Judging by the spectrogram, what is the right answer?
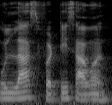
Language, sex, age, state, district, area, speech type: Goan Konkani, male, 30-45, Goa, Bardez, rural, spontaneous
